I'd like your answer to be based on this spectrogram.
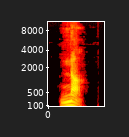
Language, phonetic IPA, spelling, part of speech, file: Polish, [na], na, preposition / interjection, Pl-na.ogg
